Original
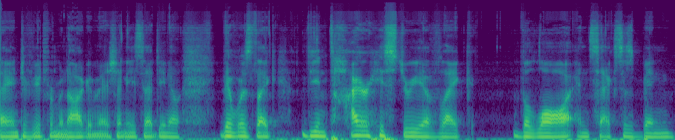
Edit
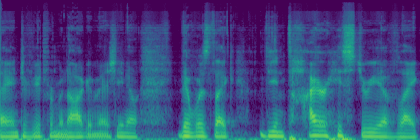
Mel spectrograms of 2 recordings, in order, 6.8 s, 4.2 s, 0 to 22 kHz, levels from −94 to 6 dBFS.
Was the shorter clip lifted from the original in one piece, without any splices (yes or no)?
no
